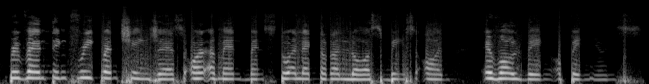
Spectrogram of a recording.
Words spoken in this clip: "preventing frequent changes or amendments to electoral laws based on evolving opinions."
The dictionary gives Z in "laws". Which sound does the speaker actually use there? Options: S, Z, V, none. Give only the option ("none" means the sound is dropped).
S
